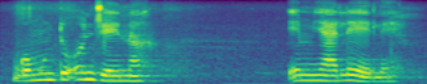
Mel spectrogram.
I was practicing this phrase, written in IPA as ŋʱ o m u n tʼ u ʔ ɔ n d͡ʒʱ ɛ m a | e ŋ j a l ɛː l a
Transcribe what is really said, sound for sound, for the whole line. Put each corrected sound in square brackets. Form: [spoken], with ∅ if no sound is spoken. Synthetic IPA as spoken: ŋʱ o m u n tʼ u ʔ ɔ n d͡ʒʱ ɛ [n] a | e [m] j a l ɛː l [ɛ]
